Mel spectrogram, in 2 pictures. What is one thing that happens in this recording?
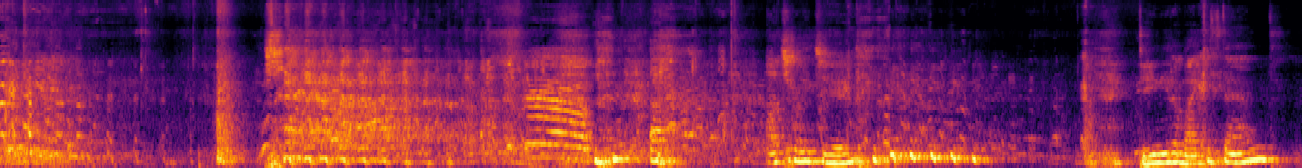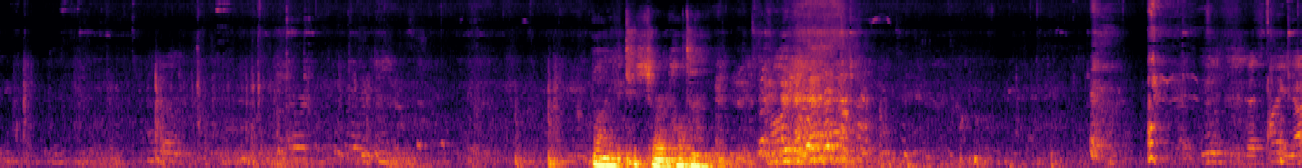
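A woman speaks with animation into a microphone, heard through loudspeakers in an echoing hall.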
